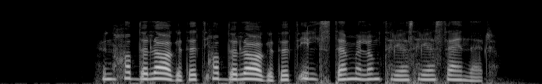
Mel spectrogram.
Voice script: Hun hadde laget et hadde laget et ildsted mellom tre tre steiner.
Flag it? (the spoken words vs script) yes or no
no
